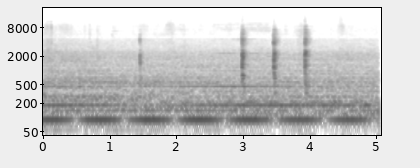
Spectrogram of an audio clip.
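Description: Kitchen knife chopping a small bottle gourd (upo) on a plastic cutting board: four sharp taps, one early and then three about half a second apart, over a steady low hum.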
